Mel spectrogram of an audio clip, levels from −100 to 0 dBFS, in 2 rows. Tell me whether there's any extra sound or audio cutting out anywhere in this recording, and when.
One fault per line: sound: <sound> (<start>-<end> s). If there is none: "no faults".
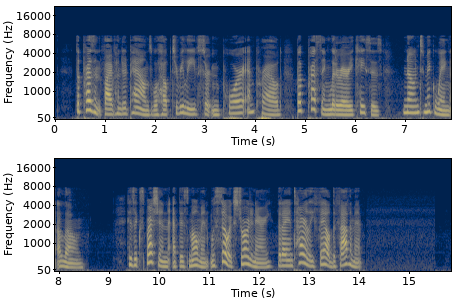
no faults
